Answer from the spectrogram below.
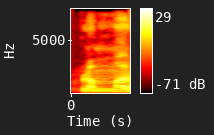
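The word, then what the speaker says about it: plumber: जो यहां पर प्लंबर होता है इसमें बी साइलेंट होता है। तो इसको प्लमबर ऐसे करके पढ़ते हैं। तो यहां पर बी साइलेंट हो जाता है।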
